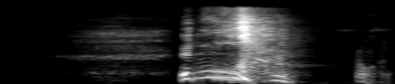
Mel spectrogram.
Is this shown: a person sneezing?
yes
